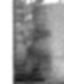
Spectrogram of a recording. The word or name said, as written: bulder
